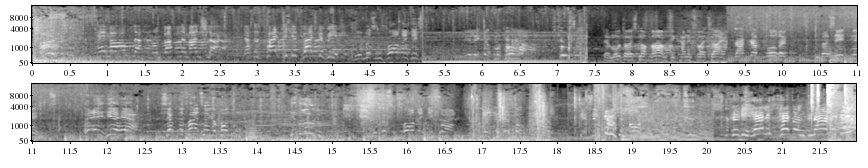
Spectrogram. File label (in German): Suchteam, Stimmproben; "Was du mitnimmst" ("What You Take with You"); The 100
